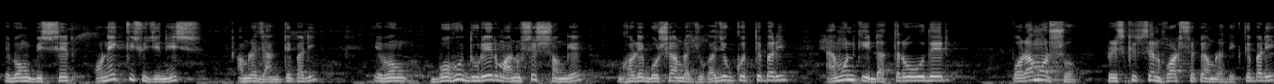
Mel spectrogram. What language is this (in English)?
Bangla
